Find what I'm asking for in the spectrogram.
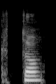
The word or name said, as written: kto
